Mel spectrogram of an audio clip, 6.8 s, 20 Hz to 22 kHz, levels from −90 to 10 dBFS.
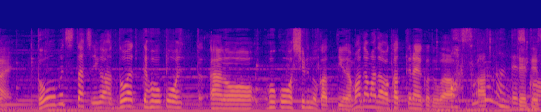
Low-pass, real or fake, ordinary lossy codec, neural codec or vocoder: none; real; none; none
